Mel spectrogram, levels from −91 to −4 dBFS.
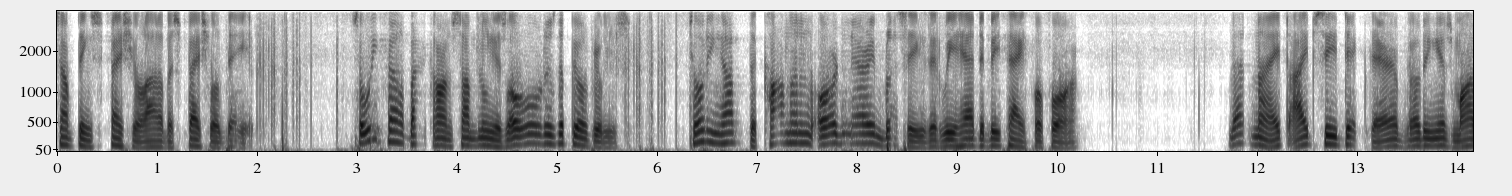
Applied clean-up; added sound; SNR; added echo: neural separator model SepFormer WHAMR!.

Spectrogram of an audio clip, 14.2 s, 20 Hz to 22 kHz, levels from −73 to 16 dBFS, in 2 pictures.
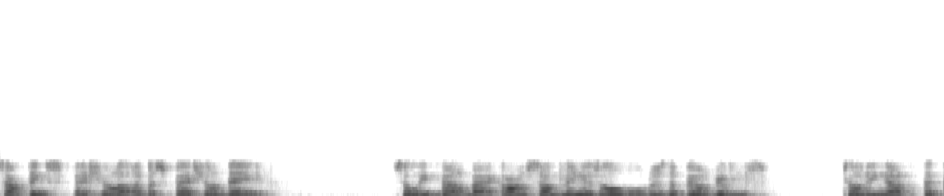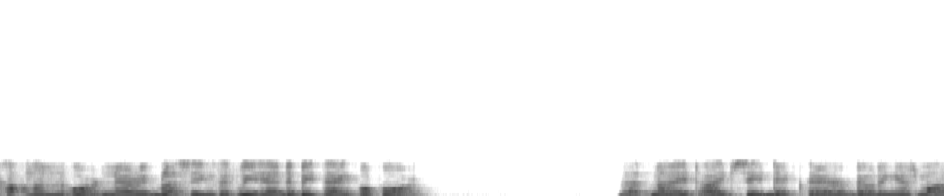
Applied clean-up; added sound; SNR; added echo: neural mask model DeepFilterNet 3.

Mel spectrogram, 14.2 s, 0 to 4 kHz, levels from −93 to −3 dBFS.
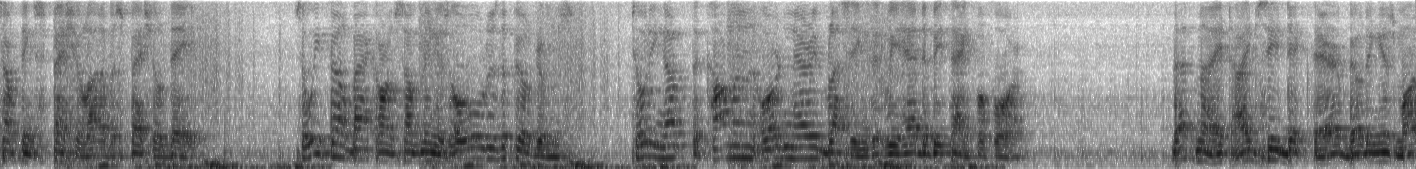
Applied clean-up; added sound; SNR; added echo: none; Fireworks; 7 dB; reverberation time 0.5 s.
